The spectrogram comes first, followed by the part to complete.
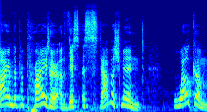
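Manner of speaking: warmly inviting, very welcoming, high hostess voice. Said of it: "very welcoming".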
